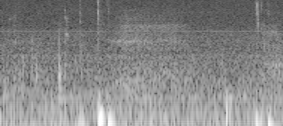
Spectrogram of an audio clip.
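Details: A few soft clicks and knocks sound over quiet background hiss indoors, with no animal calls.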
